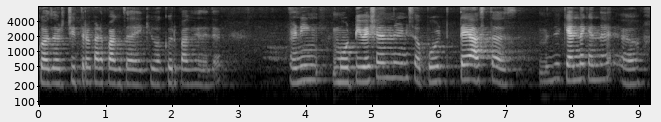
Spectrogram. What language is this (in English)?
Konkani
